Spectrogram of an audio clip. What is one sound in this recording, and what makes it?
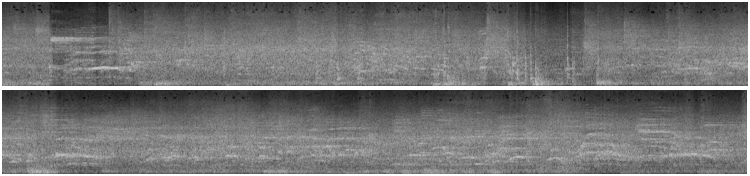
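A crowd of spectators cheers and shouts throughout, echoing in a large arena.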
